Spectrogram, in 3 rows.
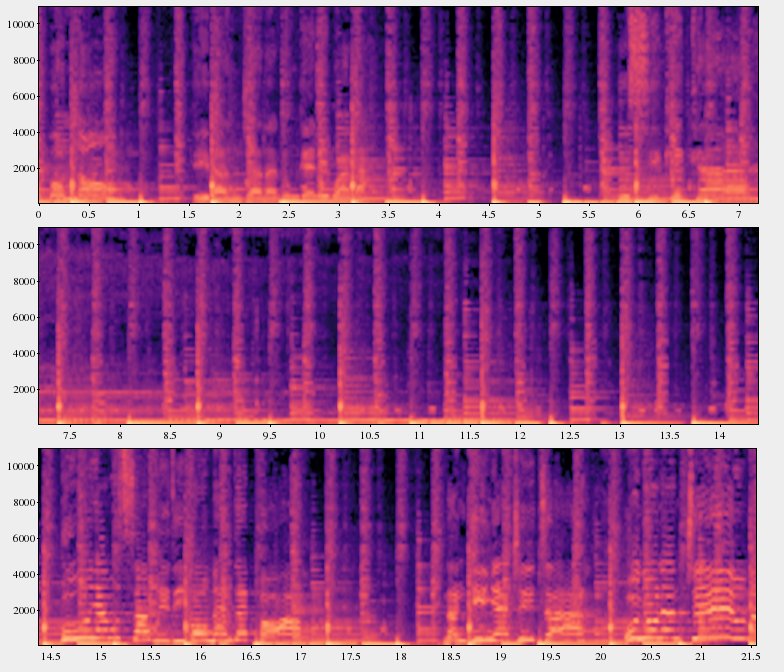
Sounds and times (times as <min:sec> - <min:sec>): Music: 0:00.0 - 0:21.5.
